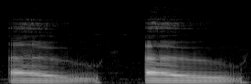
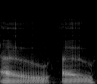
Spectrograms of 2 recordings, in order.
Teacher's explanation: And in the goat diphthong, for a lot of London speakers, it starts off unrounded, with the lips unrounded, and they become rounded as the diphthong goes along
